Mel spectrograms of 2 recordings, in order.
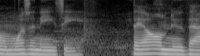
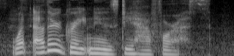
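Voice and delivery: ordinary delivery

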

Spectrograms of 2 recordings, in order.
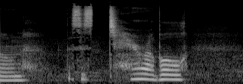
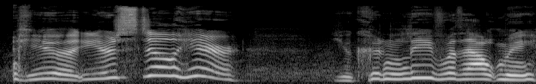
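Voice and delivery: put-on very slurred, drunken-sounding words; 3 semitones higher, 7 dB louder than usual. Narrator reads a drunk man's words as he nearly falls walking up to her, slurred. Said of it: "It was a very slurred voice".

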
